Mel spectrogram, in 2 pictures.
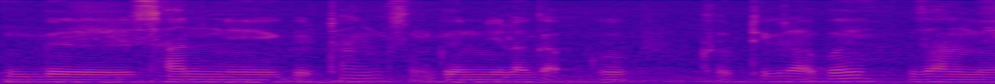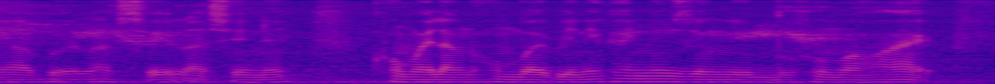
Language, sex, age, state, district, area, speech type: Bodo, male, 18-30, Assam, Kokrajhar, rural, spontaneous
